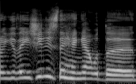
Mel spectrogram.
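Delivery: normal talking voice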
